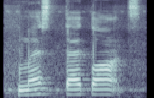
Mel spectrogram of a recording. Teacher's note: ta ini sifatnya adalah hamas, berangin. Kita dapatkan anginnya.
